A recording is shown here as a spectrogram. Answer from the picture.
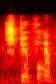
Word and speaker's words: Schiphol: What was the pronunciation, Austin? Schiphol.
